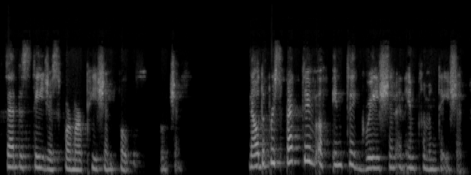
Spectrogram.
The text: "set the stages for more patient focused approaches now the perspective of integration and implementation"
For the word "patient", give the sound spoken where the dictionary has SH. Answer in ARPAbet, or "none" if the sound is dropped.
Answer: SH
